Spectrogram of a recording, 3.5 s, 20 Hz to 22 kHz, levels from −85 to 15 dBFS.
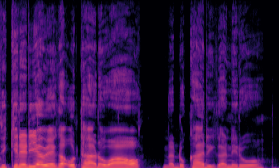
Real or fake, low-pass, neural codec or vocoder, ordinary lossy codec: real; none; none; none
